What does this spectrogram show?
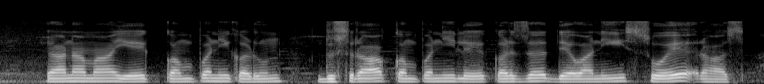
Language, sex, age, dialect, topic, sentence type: Marathi, male, 25-30, Northern Konkan, banking, statement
